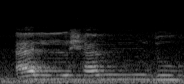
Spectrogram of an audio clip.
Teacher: Karena tidak disempurnakan sifat lam. Sifat lam itu diantaranya adalah dia mengalir suara pertengahan. Ngalir sedikit aja, jangan al.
